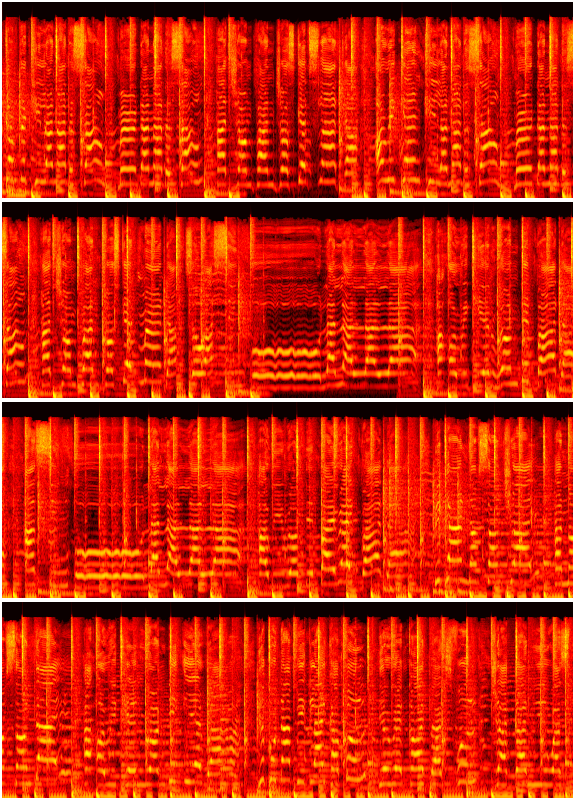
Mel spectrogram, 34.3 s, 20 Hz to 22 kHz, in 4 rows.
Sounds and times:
Music: 0.0s - 34.2s.

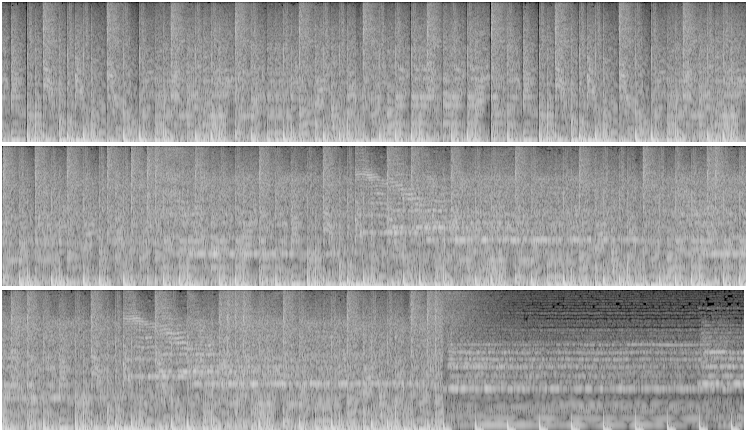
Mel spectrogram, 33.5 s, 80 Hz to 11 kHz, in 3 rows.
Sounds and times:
Dubstep: 0.0s - 33.4s
Electronic dance music: 0.0s - 33.4s
Electronica: 0.0s - 33.4s
Soundtrack music: 0.0s - 33.4s
Techno: 0.0s - 33.4s
Trance music: 0.0s - 33.4s.

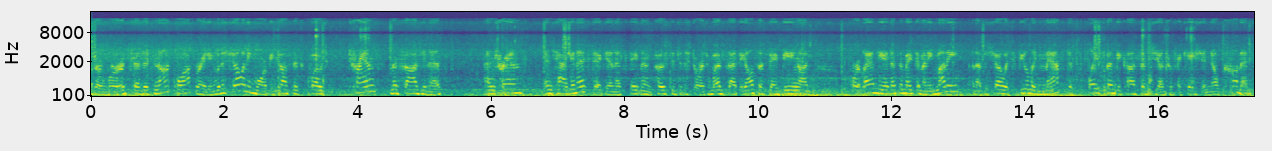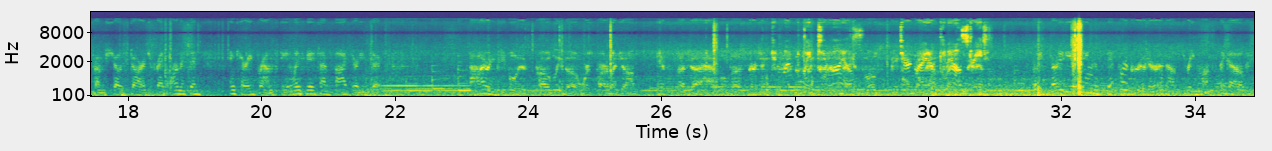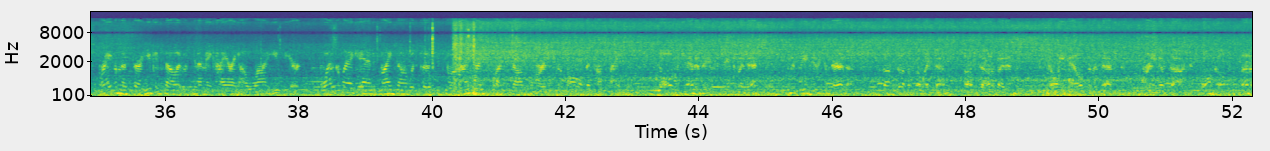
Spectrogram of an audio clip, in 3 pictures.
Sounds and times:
Speech: 0.0s - 5.3s, 5.9s - 22.0s, 23.1s - 52.3s
Music: 20.0s - 52.3s.

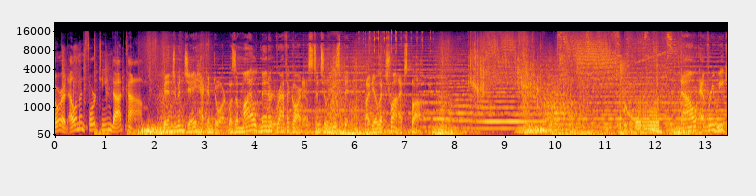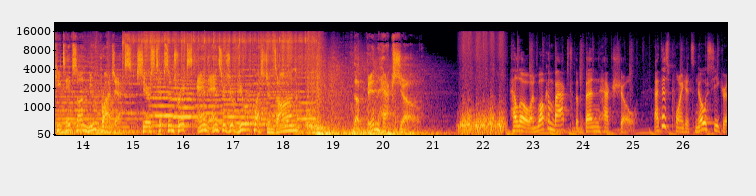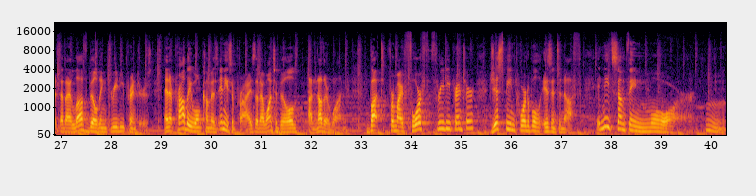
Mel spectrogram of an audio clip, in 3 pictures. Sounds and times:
Speech: 0.0s - 7.4s, 12.5s - 18.3s, 19.4s - 20.8s, 22.5s - 40.3s
Music: 0.0s - 21.4s, 22.5s - 40.3s.

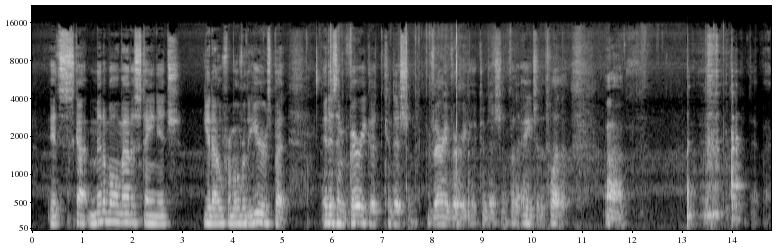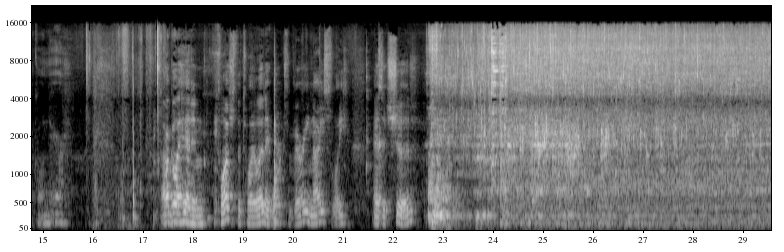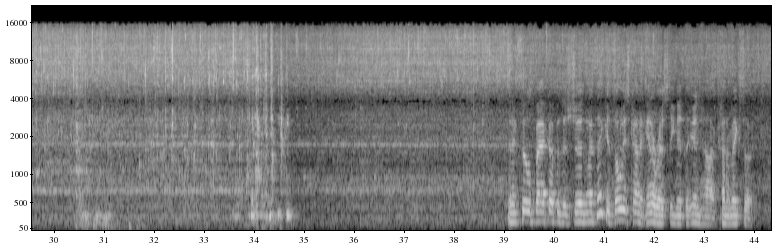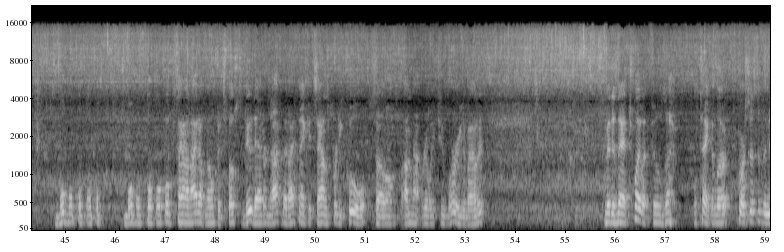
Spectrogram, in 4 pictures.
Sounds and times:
Toilet flush: 22.6s - 59.1s.

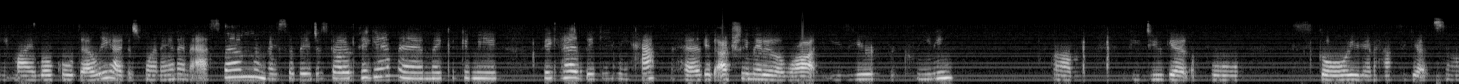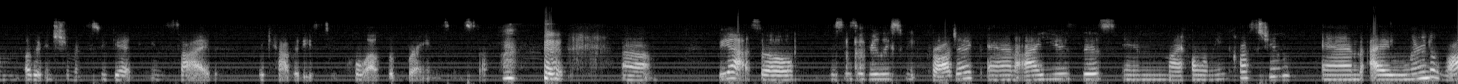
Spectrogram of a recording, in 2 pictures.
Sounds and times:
Speech: 0.0s - 9.6s, 10.6s - 12.4s, 13.0s - 21.2s, 21.8s - 29.1s.

